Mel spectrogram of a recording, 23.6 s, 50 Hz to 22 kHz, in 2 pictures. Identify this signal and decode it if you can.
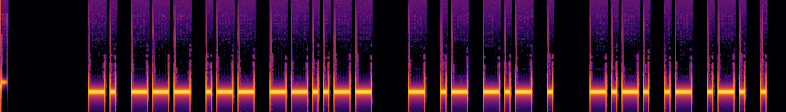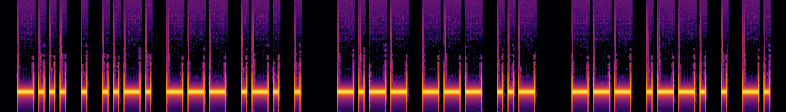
Morse code, heard as a keyed tone, about 15 wpm, 700 Hz. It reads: NOW, TAKE CARE BEFORE YOU OPEN
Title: Sentences from Top 1500 Words 15wpm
